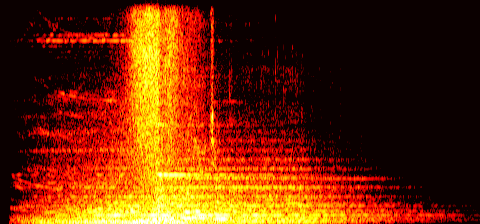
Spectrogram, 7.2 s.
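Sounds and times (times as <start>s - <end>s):
bright modern logo jingle: 0.2s - 5.3s.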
